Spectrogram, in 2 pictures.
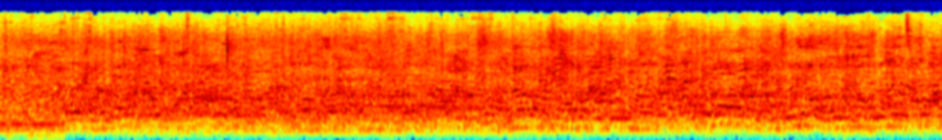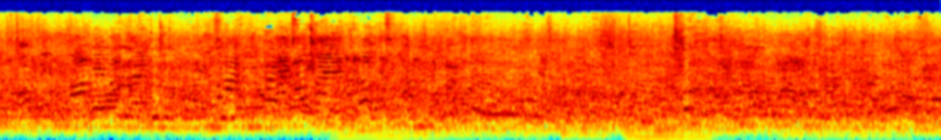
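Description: A crowd of men and women chatters throughout in a large echoing hall.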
